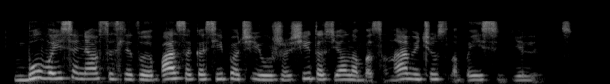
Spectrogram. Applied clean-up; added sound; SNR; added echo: none; none; none; none.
